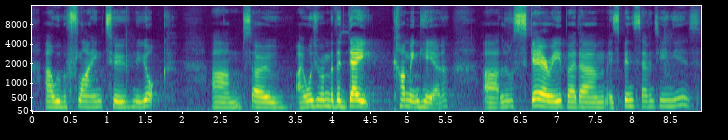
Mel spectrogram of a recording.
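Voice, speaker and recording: A woman's medium-pitched voice with an English accent, at a moderate pace, in a flat monotone. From England, Suffolk (Mildenhall). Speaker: stable owner and riding instructor. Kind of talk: talk show interview. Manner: hesitant, many fillers.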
